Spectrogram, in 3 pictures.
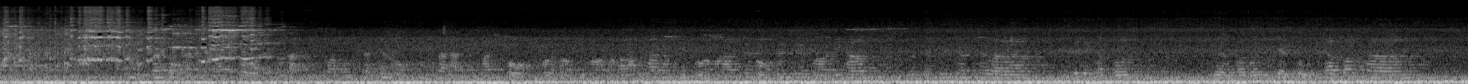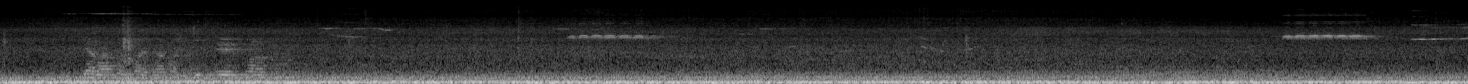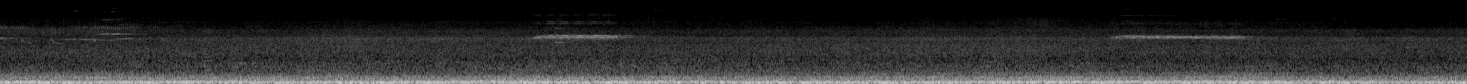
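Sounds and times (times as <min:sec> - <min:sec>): short high squeaks: 0:00.0 - 0:03.1, 0:27.6 - 0:30.8
train coaches rumbling past: 0:00.0 - 0:44.0.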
